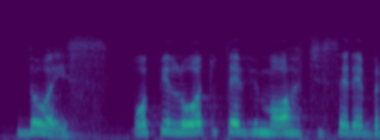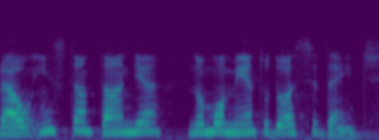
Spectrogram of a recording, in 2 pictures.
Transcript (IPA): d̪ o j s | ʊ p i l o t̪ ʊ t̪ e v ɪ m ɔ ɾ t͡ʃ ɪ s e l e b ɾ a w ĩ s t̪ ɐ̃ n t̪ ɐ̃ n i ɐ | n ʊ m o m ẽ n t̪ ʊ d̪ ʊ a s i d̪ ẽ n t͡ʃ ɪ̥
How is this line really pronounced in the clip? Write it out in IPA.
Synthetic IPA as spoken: d̪ o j s | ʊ p i l o t̪ ʊ t̪ e v ɪ m ɔ ɾ t͡ʃ ɪ s e ɾ e b ɾ a w ĩ s t̪ ɐ̃ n t̪ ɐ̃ n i ɐ | n ʊ m o m ẽ n t̪ ʊ d̪ ʊ a s i d̪ ẽ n t͡ʃ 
